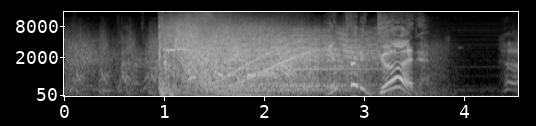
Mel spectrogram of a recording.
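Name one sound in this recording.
A large energy blast explodes with a loud roaring rush.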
